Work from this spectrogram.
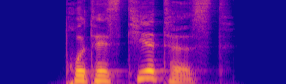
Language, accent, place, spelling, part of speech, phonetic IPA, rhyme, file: German, Germany, Berlin, protestiertest, verb, [pʁotɛsˈtiːɐ̯təst], -iːɐ̯təst, De-protestiertest.ogg
- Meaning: inflection of protestieren: 1. second-person singular preterite 2. second-person singular subjunctive II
